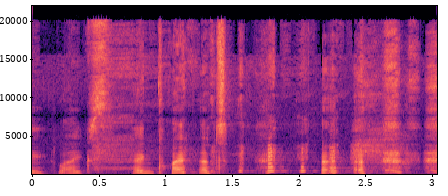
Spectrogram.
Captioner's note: laughs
